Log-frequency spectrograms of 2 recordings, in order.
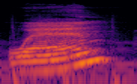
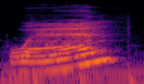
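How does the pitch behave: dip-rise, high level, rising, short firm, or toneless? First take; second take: rising; rising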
